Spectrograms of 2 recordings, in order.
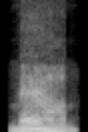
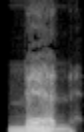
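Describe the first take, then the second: First: The vowel is an open ah sound. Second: The vowel is a narrow eh sound. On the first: The speaker calls it right. "we do use this vowel sound" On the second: The speaker calls it wrong. "If you don't open your mouth enough, you might say men"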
